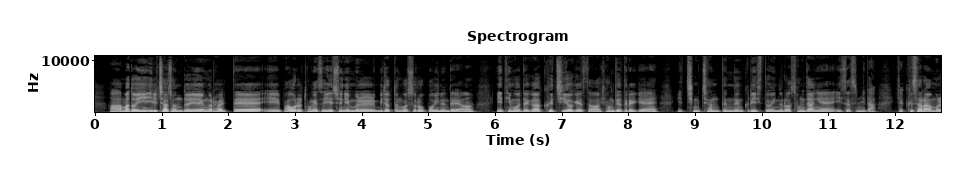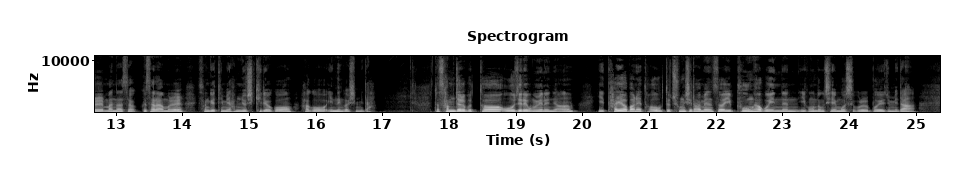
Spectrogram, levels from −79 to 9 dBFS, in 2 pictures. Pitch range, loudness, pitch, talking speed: 115-165 Hz, -21 LUFS, 135 Hz, 335 characters per minute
